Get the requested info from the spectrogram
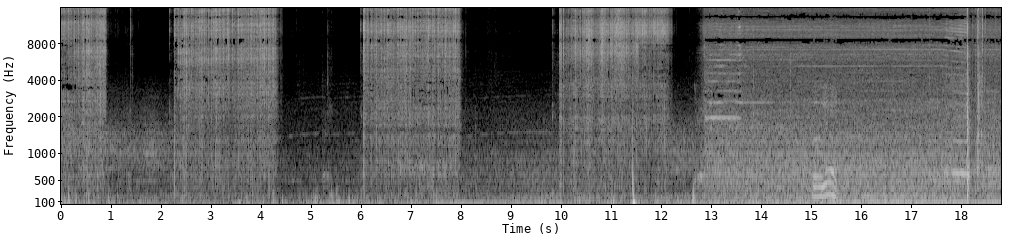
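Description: Wire-feed welder arc crackling and spitting in four runs of about one to two and a half seconds each, with short pauses between them. For the last few seconds a steady low hum takes over, from the electric log splitter's motor running.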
